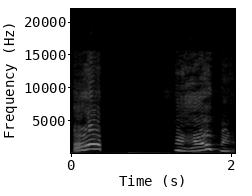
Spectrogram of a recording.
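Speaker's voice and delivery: high, loud helpless cry; mock damsel crying for help; damsel in distress. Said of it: "I was gonna be like".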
